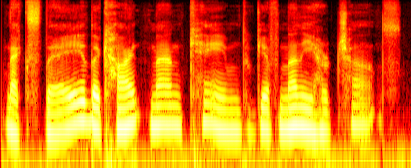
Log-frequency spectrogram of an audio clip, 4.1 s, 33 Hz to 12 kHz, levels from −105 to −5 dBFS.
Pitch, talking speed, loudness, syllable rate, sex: 135 Hz, 160 wpm, -19 LUFS, 3.4 syllables/s, male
